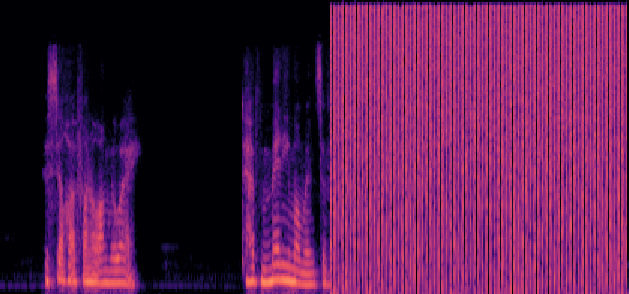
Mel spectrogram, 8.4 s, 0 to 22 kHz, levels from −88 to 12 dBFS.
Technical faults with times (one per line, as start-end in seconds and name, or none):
4.41-8.40 compressed stream played as audio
